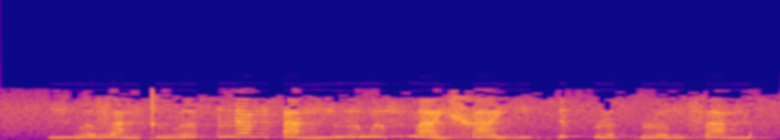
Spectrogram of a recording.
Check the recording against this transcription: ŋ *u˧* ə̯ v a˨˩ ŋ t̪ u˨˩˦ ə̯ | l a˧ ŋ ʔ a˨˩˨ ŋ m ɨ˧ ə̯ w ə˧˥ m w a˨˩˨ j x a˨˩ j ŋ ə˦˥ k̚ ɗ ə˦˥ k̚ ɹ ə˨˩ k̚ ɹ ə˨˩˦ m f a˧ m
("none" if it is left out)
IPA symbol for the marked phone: u˨˩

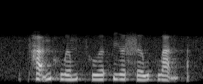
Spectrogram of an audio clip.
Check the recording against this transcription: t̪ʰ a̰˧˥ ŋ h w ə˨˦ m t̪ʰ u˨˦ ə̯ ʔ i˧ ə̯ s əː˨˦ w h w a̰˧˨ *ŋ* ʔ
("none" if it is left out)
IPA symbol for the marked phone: n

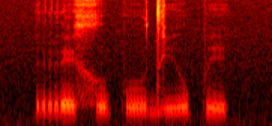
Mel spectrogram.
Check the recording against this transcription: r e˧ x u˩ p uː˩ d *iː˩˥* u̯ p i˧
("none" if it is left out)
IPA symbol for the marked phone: iː˩˥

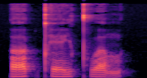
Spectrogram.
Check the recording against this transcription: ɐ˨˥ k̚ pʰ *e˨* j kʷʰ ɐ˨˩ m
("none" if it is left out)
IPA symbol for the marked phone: e˨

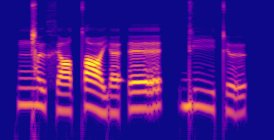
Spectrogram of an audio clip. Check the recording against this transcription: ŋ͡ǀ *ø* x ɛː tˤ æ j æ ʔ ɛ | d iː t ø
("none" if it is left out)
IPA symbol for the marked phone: ø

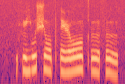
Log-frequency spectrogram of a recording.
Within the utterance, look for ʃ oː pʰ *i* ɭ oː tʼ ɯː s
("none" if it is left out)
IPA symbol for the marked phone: i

